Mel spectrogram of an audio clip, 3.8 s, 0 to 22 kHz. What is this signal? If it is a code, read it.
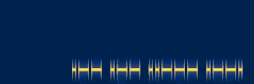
Morse code, heard as a keyed tone, about 25 wpm, 700 Hz. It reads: WW2P
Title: USA Call Signs - 4 Characters - Repeated 2x - 25wpm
